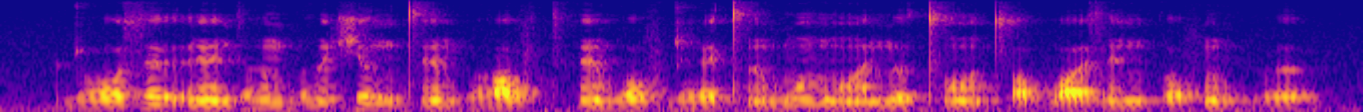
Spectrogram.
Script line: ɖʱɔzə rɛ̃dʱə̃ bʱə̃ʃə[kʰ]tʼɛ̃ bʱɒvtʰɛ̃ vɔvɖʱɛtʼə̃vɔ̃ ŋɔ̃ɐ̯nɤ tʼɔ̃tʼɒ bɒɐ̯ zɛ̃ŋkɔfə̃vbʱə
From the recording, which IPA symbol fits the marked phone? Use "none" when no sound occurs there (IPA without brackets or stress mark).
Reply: ŋ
